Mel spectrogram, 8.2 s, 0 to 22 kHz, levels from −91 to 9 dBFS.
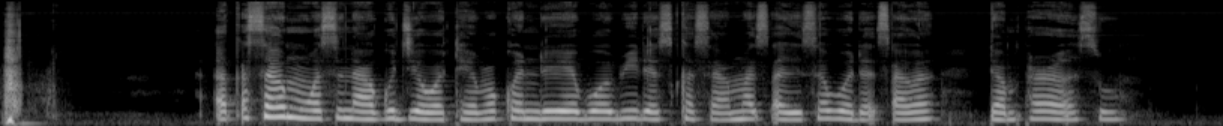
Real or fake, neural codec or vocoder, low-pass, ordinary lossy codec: real; none; none; none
